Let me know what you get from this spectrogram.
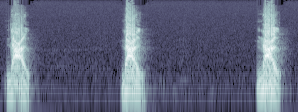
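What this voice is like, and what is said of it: Imitates another person's voice. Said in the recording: “my impression of Ben Kingsley from the film”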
